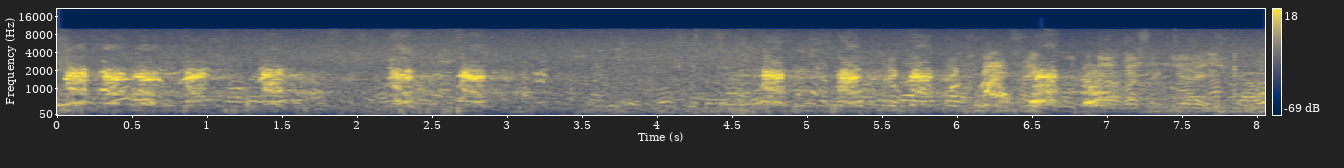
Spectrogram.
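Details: Dogo Argentino at the Dogo Argentino Club Hungary show in Székesfehérvár, Hungary, 18 May 2013, young males class: sharp, clipped barks in quick bursts, a lull midway, then renewed barking over murmuring voices in an echoing hall.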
